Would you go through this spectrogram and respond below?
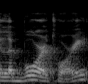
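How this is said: It is said with a British pronunciation.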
